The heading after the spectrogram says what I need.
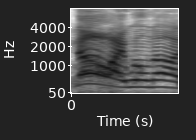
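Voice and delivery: high, loud refusal; emphatic reassertion. Retold or imitated. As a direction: insist forcefully. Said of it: "he reasserts it".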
